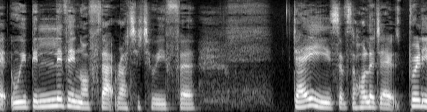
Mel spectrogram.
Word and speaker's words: ratatouille: And we'd be living off that ratatouille for days of the holiday. It was a brilliant thing to make. And she would always call it ratatatouille. For some reason, she added that extra syllable, which I kind of love.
